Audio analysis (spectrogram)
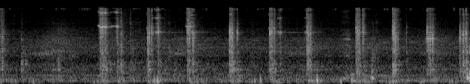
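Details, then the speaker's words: Dirty Royal Quiet De Luxe typewriter in for cleaning service: carriage clacks in uneven bursts, with thin high squeaks from the paper feed rollers that stop when the lever is lifted. "but oh it's got squeaky rollers up here i'm sure that's just the feed rollers here"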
